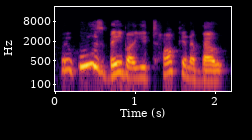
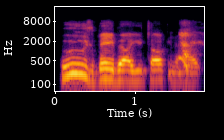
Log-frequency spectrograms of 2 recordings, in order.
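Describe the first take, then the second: First: It is said in an ordinary voice. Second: It is said in a deep baritone voice.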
